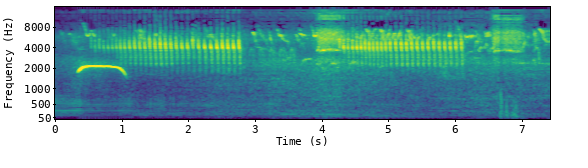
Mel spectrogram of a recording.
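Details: Bar-winged prinia delivering its full-power 'ngebren' song: a short, clear, arched whistle, then long, rapid, buzzy trills of about four notes per second in several bursts, while a man urges it on.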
